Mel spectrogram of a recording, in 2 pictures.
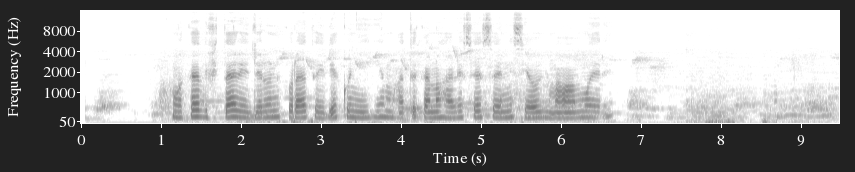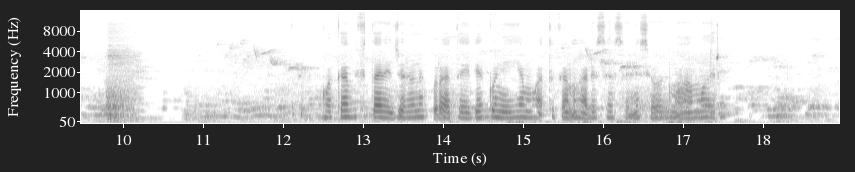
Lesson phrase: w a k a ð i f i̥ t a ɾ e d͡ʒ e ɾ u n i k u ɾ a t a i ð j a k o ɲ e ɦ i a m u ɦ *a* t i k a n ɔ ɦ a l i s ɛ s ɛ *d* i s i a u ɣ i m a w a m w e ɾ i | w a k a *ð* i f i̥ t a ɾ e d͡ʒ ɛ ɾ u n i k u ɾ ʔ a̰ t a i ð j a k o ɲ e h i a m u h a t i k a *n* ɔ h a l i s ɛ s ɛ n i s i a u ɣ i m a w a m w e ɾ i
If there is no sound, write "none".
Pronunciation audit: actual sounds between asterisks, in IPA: a, n, ð, n

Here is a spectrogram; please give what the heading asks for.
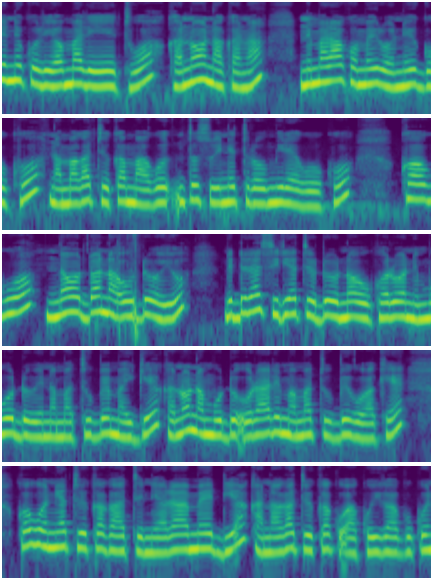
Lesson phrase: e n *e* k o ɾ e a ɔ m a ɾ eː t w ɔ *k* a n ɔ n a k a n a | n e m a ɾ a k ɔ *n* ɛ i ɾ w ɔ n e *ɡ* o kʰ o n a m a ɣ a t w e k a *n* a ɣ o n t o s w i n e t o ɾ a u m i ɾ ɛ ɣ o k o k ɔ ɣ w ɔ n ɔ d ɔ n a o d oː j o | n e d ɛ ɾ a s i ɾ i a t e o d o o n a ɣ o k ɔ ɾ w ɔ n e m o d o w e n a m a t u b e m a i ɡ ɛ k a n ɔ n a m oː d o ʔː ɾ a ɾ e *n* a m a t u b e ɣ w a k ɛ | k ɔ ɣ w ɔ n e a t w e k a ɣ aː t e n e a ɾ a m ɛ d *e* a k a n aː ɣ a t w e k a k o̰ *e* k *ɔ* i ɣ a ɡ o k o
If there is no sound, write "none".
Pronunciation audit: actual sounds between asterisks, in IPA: e, k, m, ɡ, m, m, i, a, o

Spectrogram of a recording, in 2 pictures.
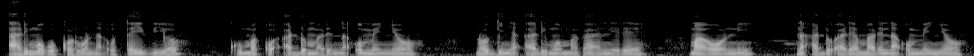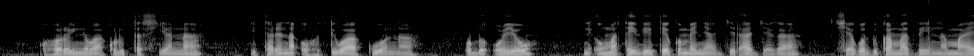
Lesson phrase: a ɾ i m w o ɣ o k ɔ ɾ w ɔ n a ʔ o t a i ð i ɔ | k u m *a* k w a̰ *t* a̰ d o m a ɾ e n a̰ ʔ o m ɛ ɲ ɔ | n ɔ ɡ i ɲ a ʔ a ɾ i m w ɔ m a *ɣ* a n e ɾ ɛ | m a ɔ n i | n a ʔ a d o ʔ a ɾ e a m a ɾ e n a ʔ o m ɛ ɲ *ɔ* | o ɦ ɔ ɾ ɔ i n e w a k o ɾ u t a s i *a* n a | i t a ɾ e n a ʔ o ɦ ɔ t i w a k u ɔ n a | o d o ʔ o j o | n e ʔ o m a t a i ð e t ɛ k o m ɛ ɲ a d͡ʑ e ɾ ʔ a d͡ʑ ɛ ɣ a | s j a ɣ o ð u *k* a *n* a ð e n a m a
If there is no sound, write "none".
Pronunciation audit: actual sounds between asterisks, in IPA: a, ʔ, ɣ, ɔ, a, k, m

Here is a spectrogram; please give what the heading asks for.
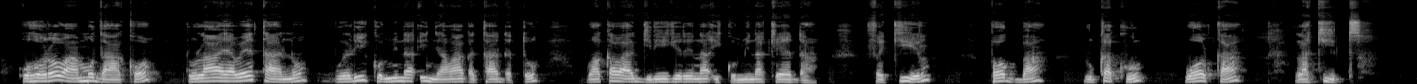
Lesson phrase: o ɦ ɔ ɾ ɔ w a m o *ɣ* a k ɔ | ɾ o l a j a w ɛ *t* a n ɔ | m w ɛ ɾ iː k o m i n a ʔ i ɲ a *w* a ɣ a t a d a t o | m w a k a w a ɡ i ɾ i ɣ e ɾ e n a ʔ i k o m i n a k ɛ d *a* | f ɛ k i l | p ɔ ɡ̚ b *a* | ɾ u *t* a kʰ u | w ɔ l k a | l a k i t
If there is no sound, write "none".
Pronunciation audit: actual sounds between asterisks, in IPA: ð, t, w, a, a, k

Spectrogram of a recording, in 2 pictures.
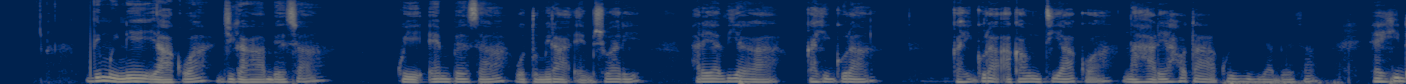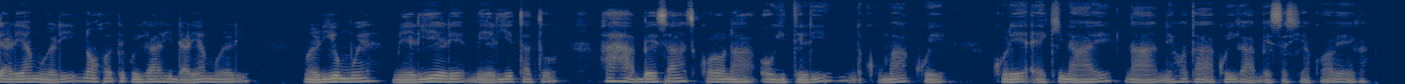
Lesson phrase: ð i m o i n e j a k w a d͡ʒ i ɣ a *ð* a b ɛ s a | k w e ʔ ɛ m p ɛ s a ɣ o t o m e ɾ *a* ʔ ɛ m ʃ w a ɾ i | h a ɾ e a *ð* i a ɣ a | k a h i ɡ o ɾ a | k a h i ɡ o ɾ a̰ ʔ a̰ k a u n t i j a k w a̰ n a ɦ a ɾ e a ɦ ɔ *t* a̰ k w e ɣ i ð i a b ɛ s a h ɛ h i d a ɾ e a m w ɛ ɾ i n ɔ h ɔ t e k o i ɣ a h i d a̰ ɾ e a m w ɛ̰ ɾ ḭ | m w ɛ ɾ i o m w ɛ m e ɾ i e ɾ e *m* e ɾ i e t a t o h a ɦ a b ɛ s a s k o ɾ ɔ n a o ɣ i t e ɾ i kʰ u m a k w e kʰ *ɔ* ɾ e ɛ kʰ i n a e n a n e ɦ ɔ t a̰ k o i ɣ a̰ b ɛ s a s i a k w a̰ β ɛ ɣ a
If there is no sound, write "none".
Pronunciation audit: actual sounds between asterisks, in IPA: ɣ, a, ð, t, m, o

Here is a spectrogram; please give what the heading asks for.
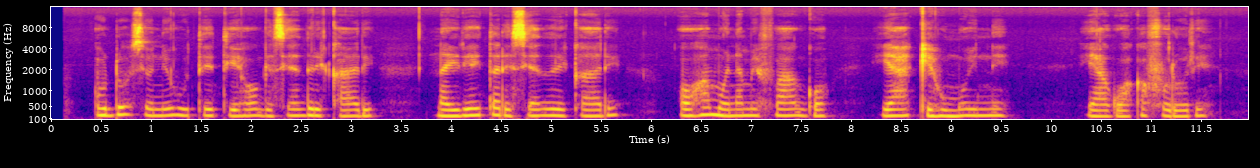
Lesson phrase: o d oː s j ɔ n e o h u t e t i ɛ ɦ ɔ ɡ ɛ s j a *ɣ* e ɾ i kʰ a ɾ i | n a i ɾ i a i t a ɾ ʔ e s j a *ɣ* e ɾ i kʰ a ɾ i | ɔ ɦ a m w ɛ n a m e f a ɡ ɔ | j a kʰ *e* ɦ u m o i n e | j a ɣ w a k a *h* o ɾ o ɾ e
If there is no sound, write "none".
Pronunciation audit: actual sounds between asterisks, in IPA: ð, ð, e, f

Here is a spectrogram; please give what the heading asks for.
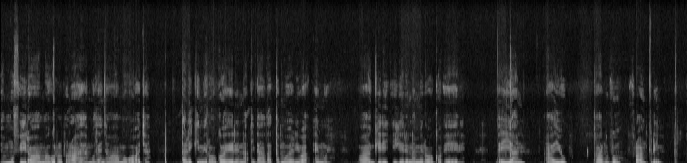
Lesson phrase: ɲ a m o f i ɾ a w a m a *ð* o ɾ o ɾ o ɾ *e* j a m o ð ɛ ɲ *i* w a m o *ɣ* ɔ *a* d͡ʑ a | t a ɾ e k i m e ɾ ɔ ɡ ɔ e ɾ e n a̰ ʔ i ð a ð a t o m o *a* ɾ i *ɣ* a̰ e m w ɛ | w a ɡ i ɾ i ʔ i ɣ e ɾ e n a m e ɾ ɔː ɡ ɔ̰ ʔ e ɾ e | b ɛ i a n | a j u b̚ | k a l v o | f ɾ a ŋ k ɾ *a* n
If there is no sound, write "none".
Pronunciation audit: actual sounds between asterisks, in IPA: ɣ, a, a, ɣ, a, ɛ, w, i

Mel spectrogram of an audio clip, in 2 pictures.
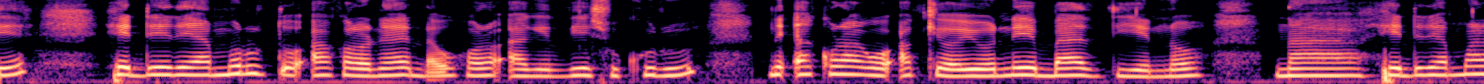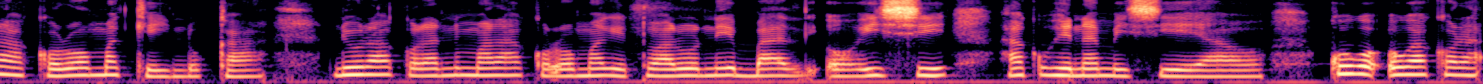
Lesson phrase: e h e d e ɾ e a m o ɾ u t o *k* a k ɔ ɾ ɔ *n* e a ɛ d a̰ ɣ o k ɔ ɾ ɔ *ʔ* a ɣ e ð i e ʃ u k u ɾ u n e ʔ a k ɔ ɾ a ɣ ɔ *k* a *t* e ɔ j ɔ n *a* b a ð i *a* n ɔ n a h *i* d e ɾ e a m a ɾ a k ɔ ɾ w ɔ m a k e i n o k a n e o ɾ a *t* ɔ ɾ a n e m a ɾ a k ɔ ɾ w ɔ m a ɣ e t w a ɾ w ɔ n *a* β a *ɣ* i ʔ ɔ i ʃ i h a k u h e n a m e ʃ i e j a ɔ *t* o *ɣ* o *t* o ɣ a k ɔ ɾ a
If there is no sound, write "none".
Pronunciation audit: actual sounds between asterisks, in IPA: ʔ, n, ʔ, ʔ, k, e, e, e, k, e, ð, k, ɣ, ʔ

